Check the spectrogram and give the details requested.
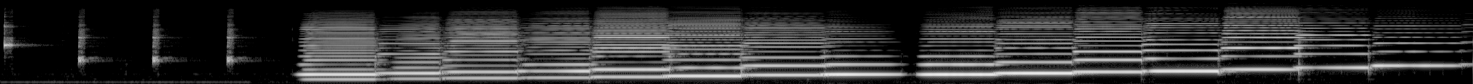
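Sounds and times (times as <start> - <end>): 
B flat major scale played legato and staccato: 0.0 - 14.7.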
